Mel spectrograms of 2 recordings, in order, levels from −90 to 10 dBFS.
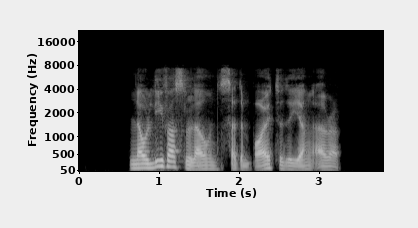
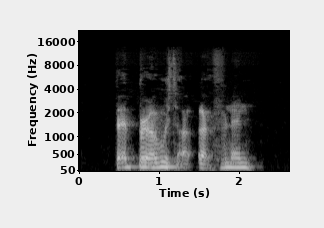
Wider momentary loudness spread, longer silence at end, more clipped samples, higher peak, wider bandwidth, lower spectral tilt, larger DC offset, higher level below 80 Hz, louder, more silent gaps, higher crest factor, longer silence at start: about the same, 8 LU vs 10 LU; about the same, 0.55 s vs 0.45 s; neither; about the same, -2 dBFS vs -2 dBFS; second, 7.8 kHz vs 12 kHz; about the same, -6.5 dB/octave vs -7.5 dB/octave; neither; about the same, -56 dBFS vs -56 dBFS; about the same, -21 LUFS vs -20 LUFS; neither; about the same, 18 dB vs 18 dB; first, 0.65 s vs 0.45 s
